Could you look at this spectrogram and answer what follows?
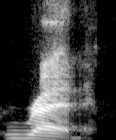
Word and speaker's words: read: read read read now the second column and the third column are pronounced with the color red okay so it's quite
